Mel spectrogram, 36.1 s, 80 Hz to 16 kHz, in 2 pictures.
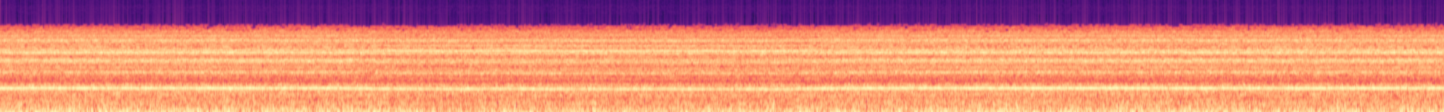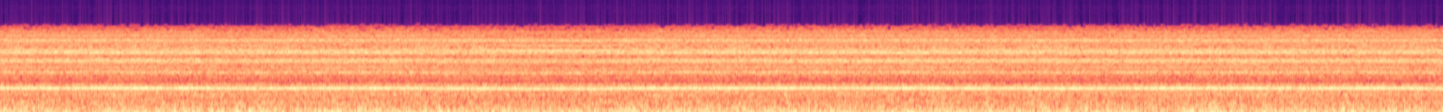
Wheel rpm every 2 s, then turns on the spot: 0, 0, 0, 0, 0, 0, 0, 0, 0, 0, 0, 0, 0, 0, 0, 0, 0, 0.
none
